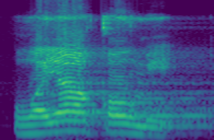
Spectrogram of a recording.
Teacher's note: तो इसे एक अलिफ के बराबर खींच कर पढ़ेंगे। यहां पर कफ हरूफ मुस्तालिया में से है तो इसे पुर पढ़ेंगे। यहां पर वाऊ साकिन से पहले कफ के ऊपर ज़बर है तो वाऊ लीन होगा। · یہاں پر واو ساکن سے پہلے قوف کے اوپر زبر ہے تو واو لین ہوگا، اسے نرم آواز کے ساتھ جلد پڑھیں گے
